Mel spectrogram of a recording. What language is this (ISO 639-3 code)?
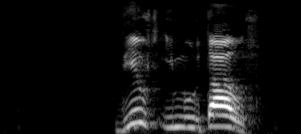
oci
